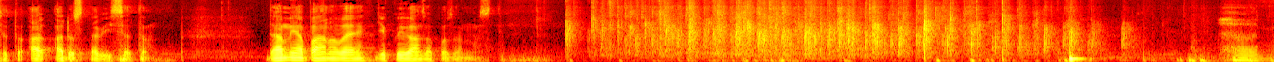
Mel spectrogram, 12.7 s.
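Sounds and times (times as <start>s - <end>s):
speech: 0.0s - 1.6s, 2.7s - 5.1s, 12.4s - 12.7s
audience applause: 5.6s - 11.5s.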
